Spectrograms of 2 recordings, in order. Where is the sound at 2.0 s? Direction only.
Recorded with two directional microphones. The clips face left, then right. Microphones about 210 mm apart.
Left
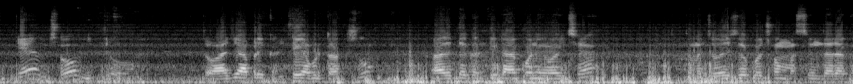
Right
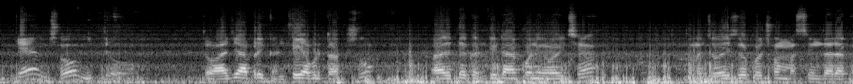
20° right (ahead or behind).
